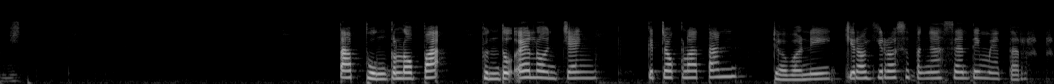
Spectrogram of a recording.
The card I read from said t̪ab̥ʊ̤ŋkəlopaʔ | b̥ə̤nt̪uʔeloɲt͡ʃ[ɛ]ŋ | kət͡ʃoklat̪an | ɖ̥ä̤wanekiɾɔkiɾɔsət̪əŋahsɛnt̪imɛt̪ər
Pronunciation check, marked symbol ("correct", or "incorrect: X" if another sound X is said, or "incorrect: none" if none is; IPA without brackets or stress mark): correct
